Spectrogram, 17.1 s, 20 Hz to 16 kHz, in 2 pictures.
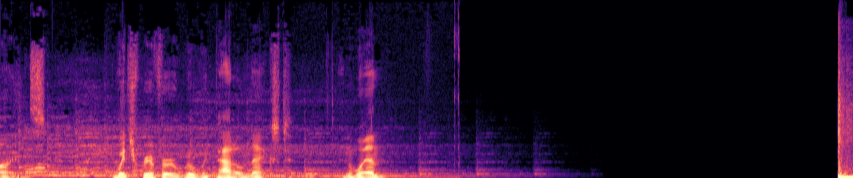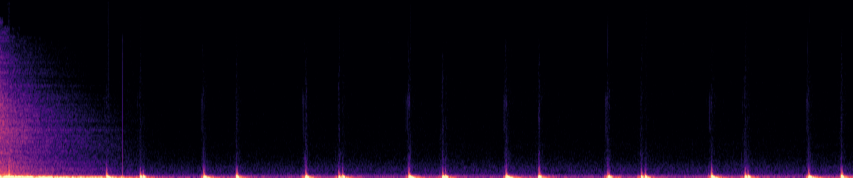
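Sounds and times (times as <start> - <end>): deep boom: 8.4 - 10.1
heartbeat thumps: 8.4 - 17.0.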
